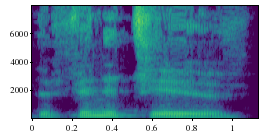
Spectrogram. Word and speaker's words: definitive: spelling at the end it seems like it should rhyme with five the way that with the silent e usually silent ease we'll turn that vowel into a long vowel sound tithe but definitive all right just a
